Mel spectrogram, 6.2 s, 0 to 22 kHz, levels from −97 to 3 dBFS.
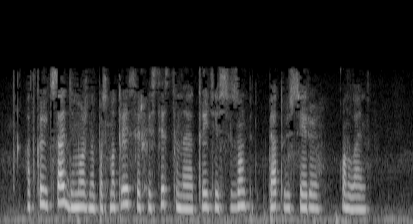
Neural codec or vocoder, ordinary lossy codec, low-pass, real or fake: none; MP3, 32 kbps; 7.2 kHz; real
